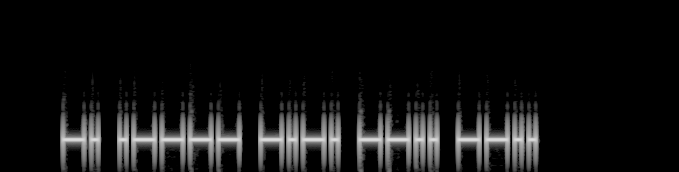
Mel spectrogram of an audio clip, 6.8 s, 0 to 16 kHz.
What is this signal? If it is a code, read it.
Morse code, heard as a keyed tone, about 17 wpm, 700 Hz. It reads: N1CZZ
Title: USA Call Signs - 5 Characters - Repeated 3x - 17wpm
